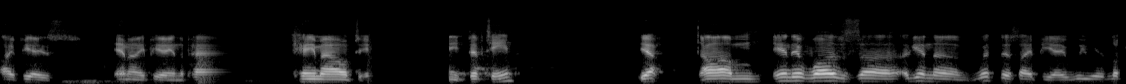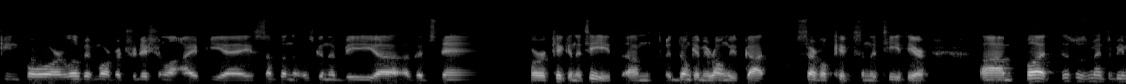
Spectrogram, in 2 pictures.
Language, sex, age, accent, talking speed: English, male, 40-59, American, 180 wpm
